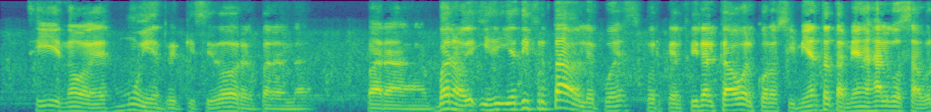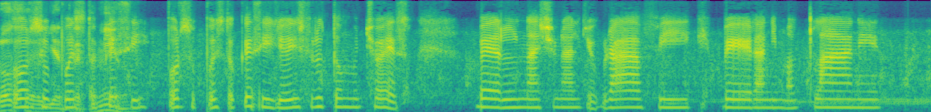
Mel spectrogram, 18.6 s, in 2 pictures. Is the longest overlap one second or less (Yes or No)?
No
